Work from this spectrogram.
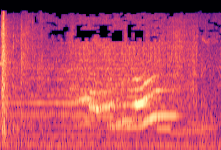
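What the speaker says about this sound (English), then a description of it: "this place is crawling with cats." Cartoon cats meowing in a Scooby-Doo episode set on a pepper plantation overrun with cats, a drawn-out wavering meow rising and falling over about a second, moderately loud against a busy soundtrack.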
